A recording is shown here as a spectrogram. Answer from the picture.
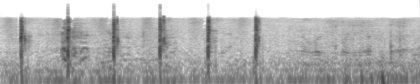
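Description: Hammer blows on a metal rammer, packing black powder and titanium composition into a rocket tube: six evenly spaced strikes about two a second, stopping about two and a half seconds in.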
